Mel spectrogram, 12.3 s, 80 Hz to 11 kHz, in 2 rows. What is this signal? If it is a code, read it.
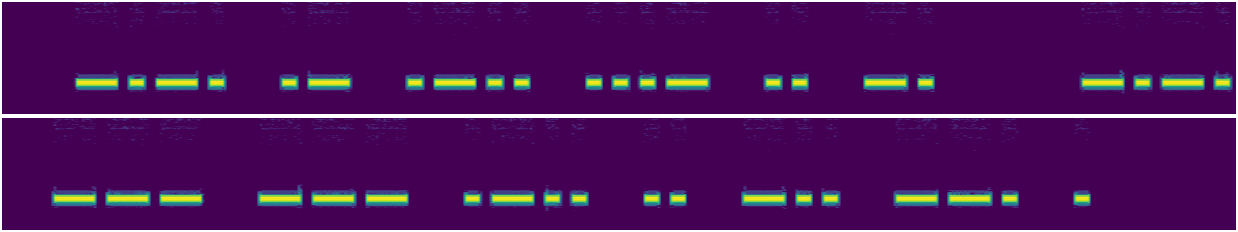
Morse code, heard as a keyed tone, about 18 wpm, spaced as for 15 wpm, 1000 Hz. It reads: CALVIN COOLIDGE
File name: qotdfiles / 15wpm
